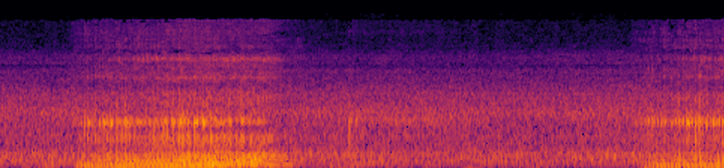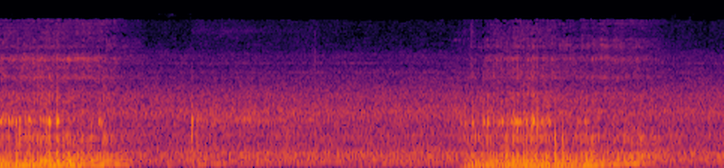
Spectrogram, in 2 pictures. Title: Funny snoring #snoring #funnyvideo #foryou #duetfyp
